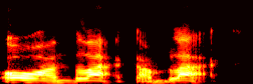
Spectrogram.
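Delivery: put-on thick Spanish accent. Recalling a fellow student's running joke, imitate him in a thick spanish accent. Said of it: "in his thick, you know, Spanish accent".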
